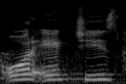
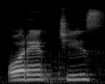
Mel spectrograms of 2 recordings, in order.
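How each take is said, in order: Both takes have the same delivery.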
